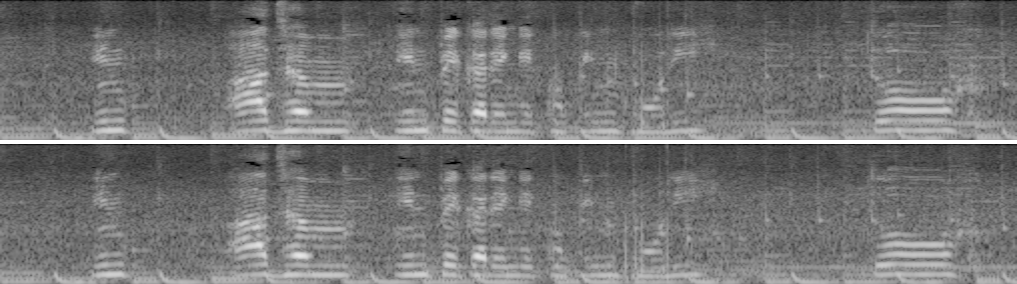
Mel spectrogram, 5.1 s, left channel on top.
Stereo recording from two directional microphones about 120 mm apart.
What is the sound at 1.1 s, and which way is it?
Speech, 10° right (ahead or behind).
